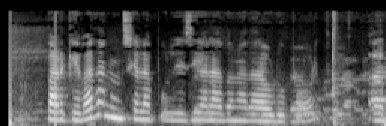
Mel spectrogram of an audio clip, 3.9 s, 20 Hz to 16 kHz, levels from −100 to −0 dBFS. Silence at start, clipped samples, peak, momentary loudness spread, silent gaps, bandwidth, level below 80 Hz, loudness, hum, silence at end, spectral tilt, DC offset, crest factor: 0.1 s; under 0.1%; -2 dBFS; 12 LU; none; 11.5 kHz; -50 dBFS; -21 LUFS; none; 0 s; -5.5 dB/octave; under 0.1%; 18 dB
